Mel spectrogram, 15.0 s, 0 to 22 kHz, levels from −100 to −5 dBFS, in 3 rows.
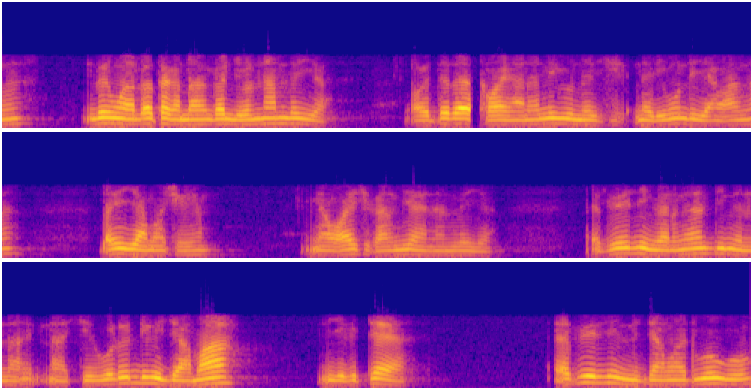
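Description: From the start and through the whole clip, the speech carries the character of the GSM full-rate codec. The vocal tract is modelled by a filter that is excited by a regular pulse pattern with most excitation samples discarded, which gives the voice a buzzy, gravelly roughness. That roughness is plainly audible, and the coarseness fits a 13 kbps rate. The line band runs from about 200 Hz to 3.7 kHz, so the lows are thin and nothing above it is present.

At 3.13 s a digital wireless dropout cuts in and lasts until 3.20 s, a gap of about 74 ms. The radio link lost too much data, and the receiver muted its output behind a very short fade rather than pass corrupted audio. The result is a clean hole of near silence. No click, hiss or noise burst is heard on either side of it.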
